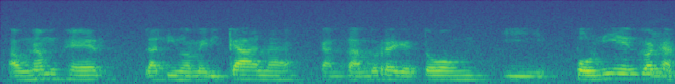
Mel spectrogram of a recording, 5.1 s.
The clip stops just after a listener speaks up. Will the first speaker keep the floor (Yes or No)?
Yes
